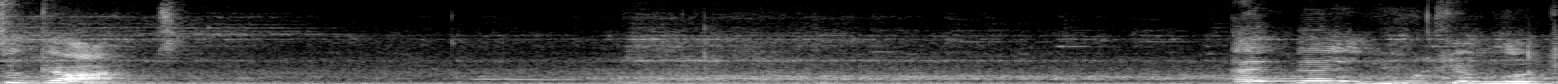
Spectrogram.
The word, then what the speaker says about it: Sagat: Like Sagat, like you might look at that and call it Sagat, but it's not. It's Sagat.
